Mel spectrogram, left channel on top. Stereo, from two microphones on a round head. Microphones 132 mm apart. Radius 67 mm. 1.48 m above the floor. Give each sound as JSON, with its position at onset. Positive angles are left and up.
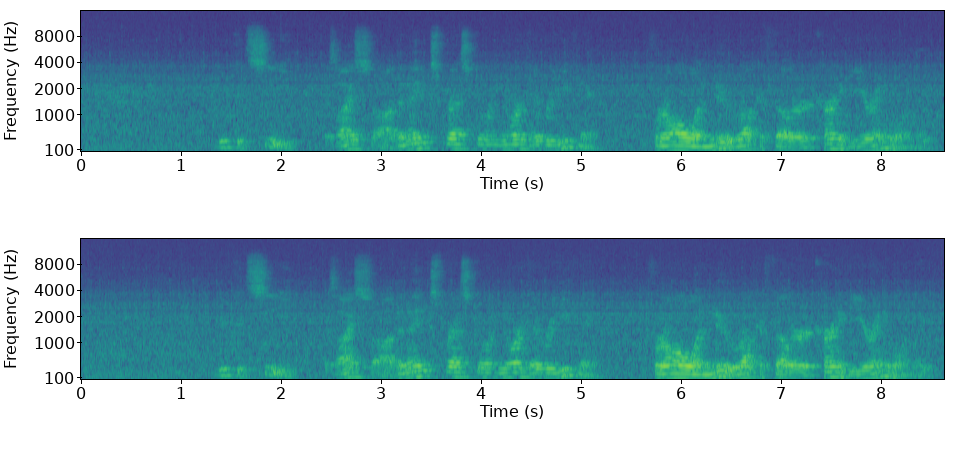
{"t": 1.4, "sound": "a man speaking", "side_deg": -5, "distance_m": 4.0}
